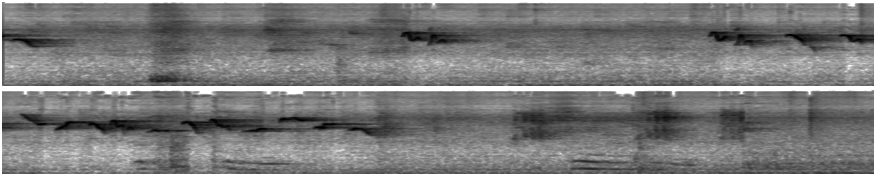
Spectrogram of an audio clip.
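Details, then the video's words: Sulawesi local white-eye sings scattered high chirps, then a dense, quick run of sharp, slurred whistles near the middle. Softer lower notes and background hiss follow. "Pleci lokal sulawesi"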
